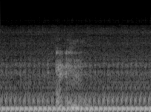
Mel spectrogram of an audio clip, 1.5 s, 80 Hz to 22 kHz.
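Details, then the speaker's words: Revived go-kart engine during break-in run, about 20-25 minutes planned before fitting air cleaner and chain: fast, even single-cylinder putter at steady idle, firing regularly with no knocks or misfires; normal healthy idle. "let her break in get it out of the shopper ain't got to listen to it it's kind of noisy"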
